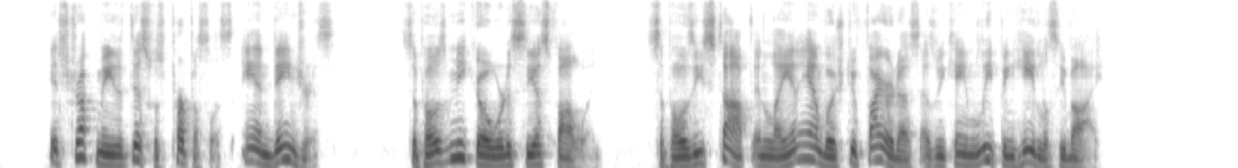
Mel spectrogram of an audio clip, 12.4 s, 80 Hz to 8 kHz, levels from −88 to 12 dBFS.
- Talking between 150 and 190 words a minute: Yes, average, 160 wpm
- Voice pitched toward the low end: Yes, low, 130 Hz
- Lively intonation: Yes, wide, 6.8 semitones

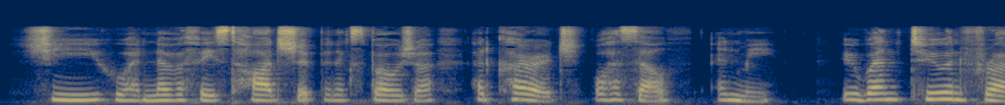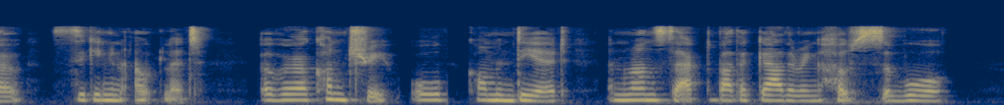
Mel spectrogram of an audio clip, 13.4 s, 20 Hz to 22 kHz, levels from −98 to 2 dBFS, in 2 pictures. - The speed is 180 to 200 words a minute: No, average, 155 wpm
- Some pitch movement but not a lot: No, narrow, 1.7 semitones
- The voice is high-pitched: Yes, high, 210 Hz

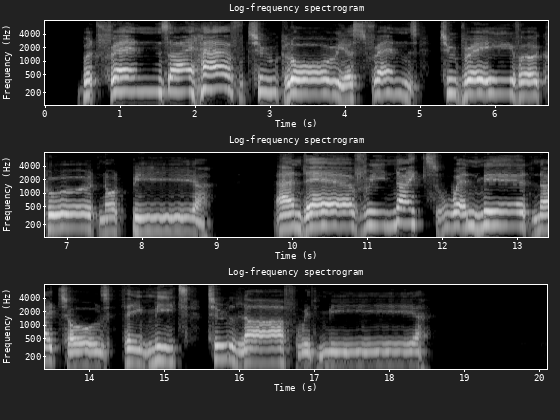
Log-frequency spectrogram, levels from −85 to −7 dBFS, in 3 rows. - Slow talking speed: Yes, slow, 70 wpm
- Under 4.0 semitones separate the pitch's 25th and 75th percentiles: No, average, 4.7 semitones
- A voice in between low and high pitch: Yes, medium, 180 Hz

